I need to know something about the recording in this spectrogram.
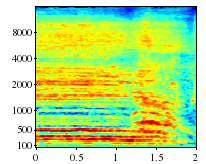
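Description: Basotho initiates (makoloane) chanting together in unison, holding a long sung note that bends and trails away near the end.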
